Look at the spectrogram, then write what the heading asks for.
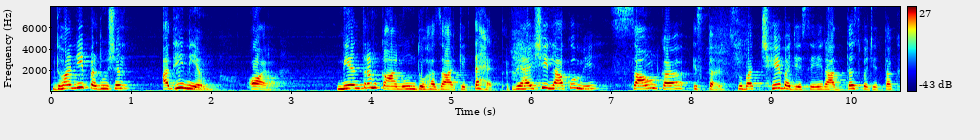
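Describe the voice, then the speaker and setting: Female news presenter with a high voice, delivering scripted commentary straight to the audience. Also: lively intonation, measured pace. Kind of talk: scripted news commentary, addressing viewers directly.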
